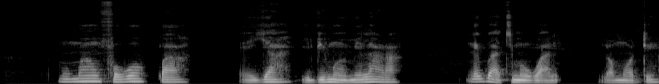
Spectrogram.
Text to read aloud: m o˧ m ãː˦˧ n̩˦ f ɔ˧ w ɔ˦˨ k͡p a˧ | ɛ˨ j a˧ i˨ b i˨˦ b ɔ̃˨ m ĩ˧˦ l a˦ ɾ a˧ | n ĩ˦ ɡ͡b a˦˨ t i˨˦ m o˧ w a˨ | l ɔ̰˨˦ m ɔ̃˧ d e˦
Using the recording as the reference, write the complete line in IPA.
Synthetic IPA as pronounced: m o˧ m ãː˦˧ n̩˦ f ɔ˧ w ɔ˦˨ k͡p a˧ | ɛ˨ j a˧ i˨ b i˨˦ m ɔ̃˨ m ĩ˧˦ l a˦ ɾ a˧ | n ĩ˦ ɡ͡b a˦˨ t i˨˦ m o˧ w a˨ | l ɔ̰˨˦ m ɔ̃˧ d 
